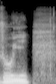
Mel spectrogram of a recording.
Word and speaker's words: Louis: And the interesting part of Rui is her name is like written as Louis but pronounced as Rui.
